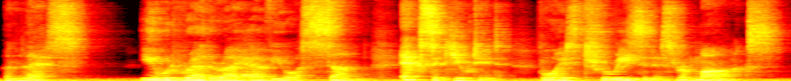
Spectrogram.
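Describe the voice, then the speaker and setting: An actor playing an imperious, power-hungry galactic warlord in an audio drama, commanding and threatening. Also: male voice, animated, slow pace, slight background noise. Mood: menacing. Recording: heavy echo, faint rumbling ambience.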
